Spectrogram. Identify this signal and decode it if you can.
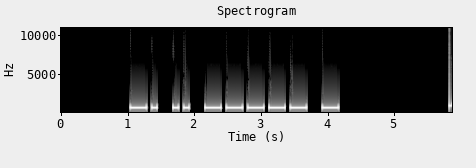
Morse code, heard as a keyed tone, about 15 wpm, 700 Hz. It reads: NI0T
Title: USA Call Signs - 4 Characters - 3x Character Spacing - 15wpm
